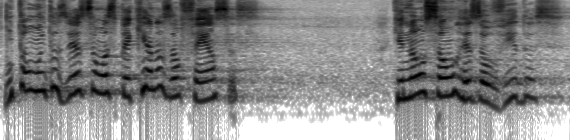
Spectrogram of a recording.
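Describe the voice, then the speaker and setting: A woman's voice: high-pitched, moderate pace, dark tone. Woman preaching in a reverberant church. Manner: earnest and exhorting, with direct questions to the congregation. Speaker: bishop and pastor. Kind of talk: sermon. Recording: long reverb of a large hall.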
